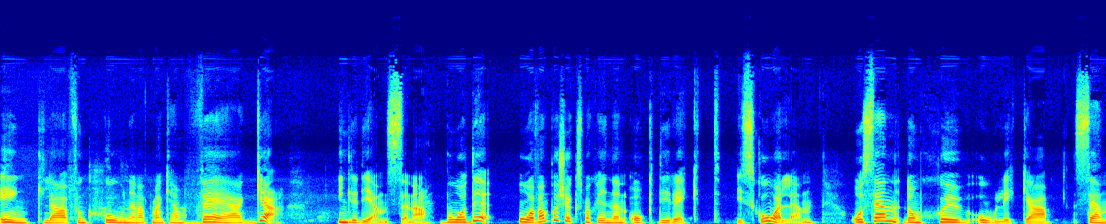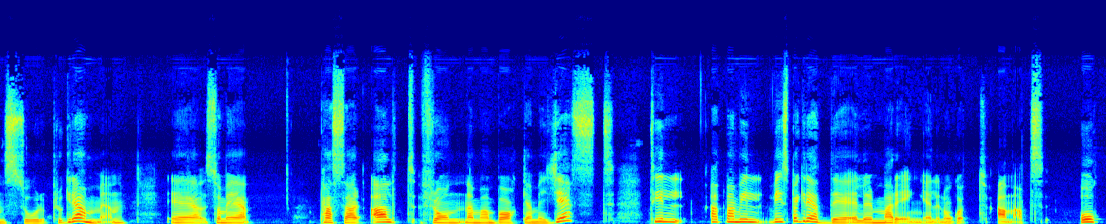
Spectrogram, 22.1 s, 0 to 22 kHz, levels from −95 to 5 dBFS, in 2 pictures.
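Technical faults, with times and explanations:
0.70–0.76, 1.01–1.23, 1.47–1.51, 1.81–2.01, 2.84–3.32, 14.01–14.10 and 17.24–17.35 s: echo leak. A faint copy of the speech returns 315 ms late, in short scraps, from roughly 20 dB below the speech down to about 40 dB below. The likely cause is an echo canceller on a far-end loudspeaker that did not fully remove its microphone pickup.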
